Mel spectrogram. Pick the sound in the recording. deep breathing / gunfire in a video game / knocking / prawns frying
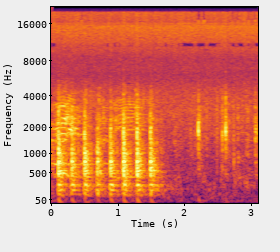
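knocking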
